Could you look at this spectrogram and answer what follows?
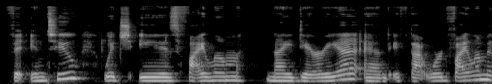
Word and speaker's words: Cnidaria: So they belong in this group called phylum Cnidaria. The C is silent because it's Greek.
